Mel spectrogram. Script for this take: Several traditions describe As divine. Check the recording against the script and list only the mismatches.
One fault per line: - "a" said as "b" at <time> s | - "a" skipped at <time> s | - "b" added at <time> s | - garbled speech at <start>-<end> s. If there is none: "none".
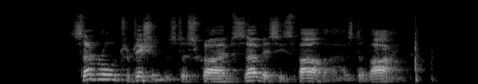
- "Servius father" added at 2.3 s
